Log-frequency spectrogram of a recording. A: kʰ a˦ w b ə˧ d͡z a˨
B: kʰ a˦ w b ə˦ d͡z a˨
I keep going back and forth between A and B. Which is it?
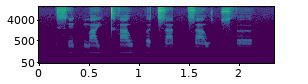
A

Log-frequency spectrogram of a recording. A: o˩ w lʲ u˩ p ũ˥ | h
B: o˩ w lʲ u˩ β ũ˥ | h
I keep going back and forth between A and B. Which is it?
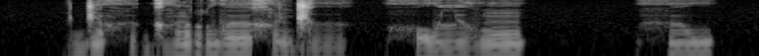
B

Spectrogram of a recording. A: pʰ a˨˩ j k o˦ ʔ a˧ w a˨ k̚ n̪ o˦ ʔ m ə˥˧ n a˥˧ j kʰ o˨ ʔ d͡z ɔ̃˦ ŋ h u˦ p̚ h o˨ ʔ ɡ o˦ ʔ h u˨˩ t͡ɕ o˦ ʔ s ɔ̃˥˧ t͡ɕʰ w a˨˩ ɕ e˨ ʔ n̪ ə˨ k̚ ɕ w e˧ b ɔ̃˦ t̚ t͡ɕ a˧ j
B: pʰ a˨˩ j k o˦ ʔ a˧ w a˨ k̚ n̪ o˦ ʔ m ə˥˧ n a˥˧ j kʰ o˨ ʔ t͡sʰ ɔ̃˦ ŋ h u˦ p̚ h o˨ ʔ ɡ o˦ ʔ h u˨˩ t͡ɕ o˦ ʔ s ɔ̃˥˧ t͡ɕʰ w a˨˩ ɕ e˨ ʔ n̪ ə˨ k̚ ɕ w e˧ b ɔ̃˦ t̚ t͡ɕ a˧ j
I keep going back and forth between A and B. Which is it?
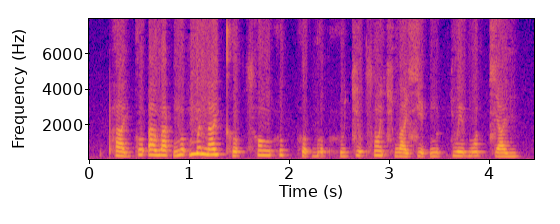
B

